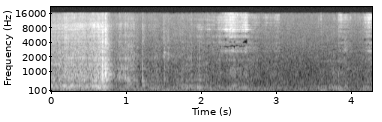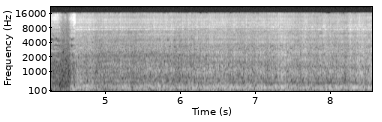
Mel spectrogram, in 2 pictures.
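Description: A metal blade cuts slices from a solid block of kinetic sand layered blue, red and green on a wooden table, and the slices fall aside. Quiet, gritty rasping and scraping swell and fade as the blade passes through, with a few brief brighter scrapes along the way. The sand settles into a steady soft hiss by the end.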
